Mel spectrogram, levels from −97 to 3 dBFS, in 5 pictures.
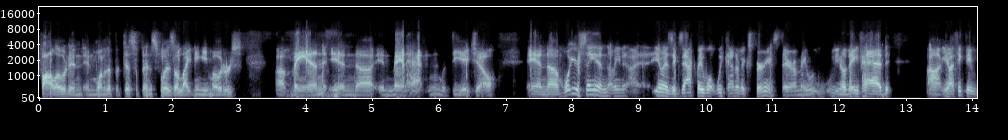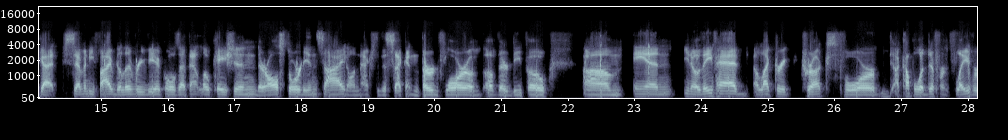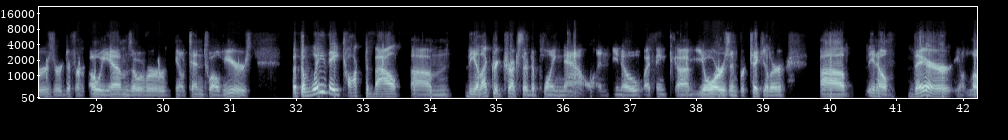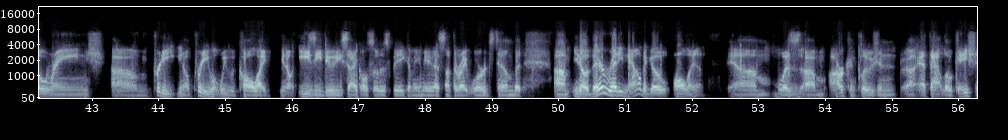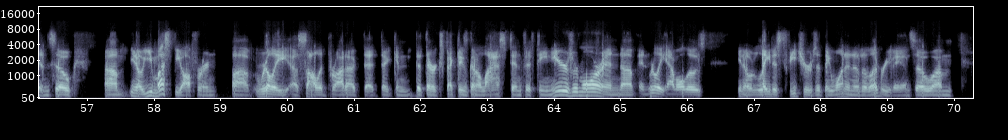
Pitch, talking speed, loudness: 105 Hz, 190 wpm, -25 LUFS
